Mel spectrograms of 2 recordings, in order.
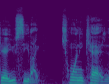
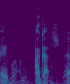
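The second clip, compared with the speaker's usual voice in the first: very quiet, barely audible whisper; 14 dB quieter than usual. Retelling telling the others during a search: retelling a whisper.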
